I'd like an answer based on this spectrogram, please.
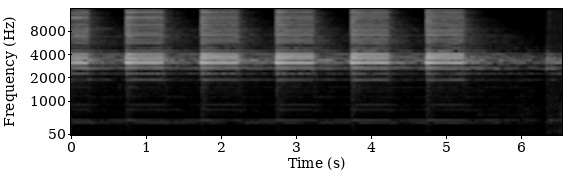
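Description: Car alarm going off: six loud pulses about a second apart, over a steady lower tone that cuts off near the end.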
